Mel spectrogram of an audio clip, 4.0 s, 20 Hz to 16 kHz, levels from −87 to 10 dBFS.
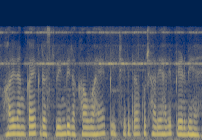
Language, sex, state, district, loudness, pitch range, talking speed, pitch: Hindi, female, Punjab, Kapurthala, -16 LUFS, 180-195 Hz, 265 wpm, 185 Hz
